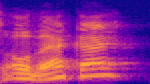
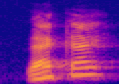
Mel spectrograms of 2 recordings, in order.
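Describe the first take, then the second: First: Raised pitch, rising questioning tune; imitated reaction. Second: Much higher, incredulous rising query; imitated reaction. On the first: Villager asked about the healed man, knowingly questioning. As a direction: echo it as a knowing query. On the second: Villager reacting to the healed man, high and incredulous. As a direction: pitch leaps up on a mock question. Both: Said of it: "This is how he said it".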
